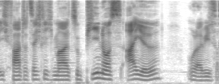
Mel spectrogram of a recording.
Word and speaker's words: Pinos: Nee, Pinos ja nur, wenn so eine Welle auf dem I ist. Nicht auf dem I, auf dem N natürlich. Ist Spanisch. So.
